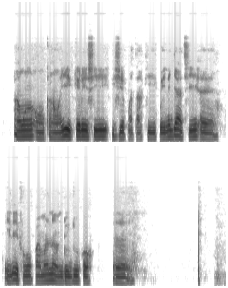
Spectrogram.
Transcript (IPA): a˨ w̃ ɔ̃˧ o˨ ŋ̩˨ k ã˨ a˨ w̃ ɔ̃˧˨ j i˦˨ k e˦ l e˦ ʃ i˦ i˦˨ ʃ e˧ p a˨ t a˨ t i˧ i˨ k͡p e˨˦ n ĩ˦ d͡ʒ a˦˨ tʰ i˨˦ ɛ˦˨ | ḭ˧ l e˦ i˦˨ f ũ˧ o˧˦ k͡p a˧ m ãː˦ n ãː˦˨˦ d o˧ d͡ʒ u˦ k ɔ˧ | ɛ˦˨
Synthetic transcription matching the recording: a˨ w̃ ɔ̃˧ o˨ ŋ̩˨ k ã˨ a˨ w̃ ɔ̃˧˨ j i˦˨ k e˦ ɾ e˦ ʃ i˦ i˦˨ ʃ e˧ k͡p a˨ t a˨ k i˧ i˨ k͡p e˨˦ n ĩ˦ d͡ʒ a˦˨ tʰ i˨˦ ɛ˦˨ | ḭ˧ l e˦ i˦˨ f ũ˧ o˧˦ k͡p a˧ m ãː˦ n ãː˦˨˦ d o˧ d͡ʒ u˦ k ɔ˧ | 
